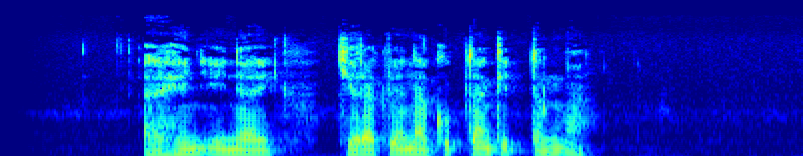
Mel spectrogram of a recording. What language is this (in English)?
Bashkir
